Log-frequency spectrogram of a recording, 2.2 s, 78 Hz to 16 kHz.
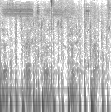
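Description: Horse hooves clip-clopping at a steady walking pace in the video game Red Dead Redemption 2, an even, repeated thudding rhythm heard up close and fairly quiet.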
